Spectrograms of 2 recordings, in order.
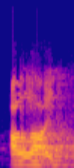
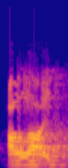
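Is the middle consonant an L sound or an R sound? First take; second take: L sound; L sound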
